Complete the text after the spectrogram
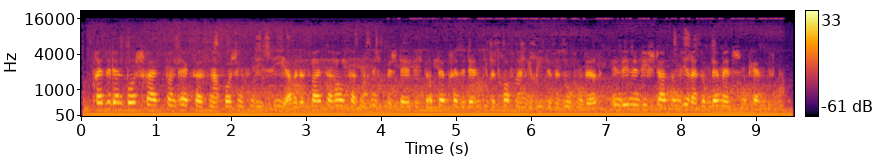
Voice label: TV Sprecherin; MEMORIAL HOSPITAL - DIE TAGE NACH HURRIKAN KATRINA (DF 2022); Five Days at Memorial

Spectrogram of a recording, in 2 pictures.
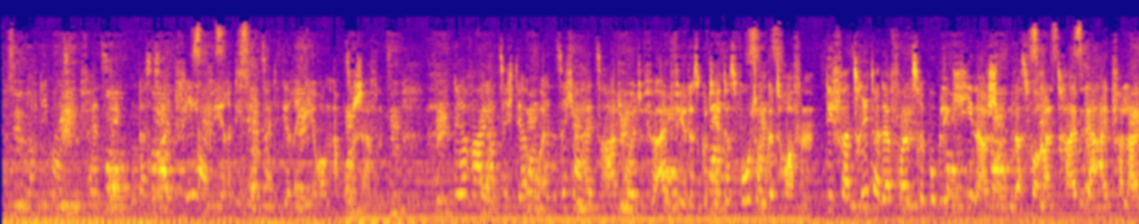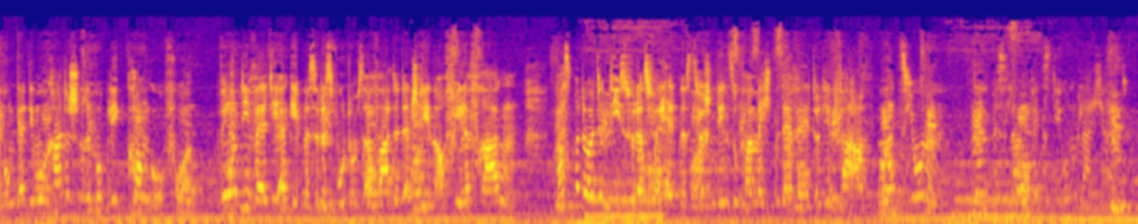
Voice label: Nachrichtensprecherin

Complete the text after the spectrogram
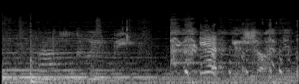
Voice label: Fahrstuhl Stimme; This Is Us

